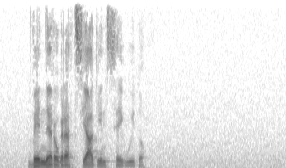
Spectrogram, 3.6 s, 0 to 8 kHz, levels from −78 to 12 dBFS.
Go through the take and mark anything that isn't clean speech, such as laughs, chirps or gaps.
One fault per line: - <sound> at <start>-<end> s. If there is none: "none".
none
